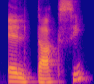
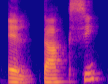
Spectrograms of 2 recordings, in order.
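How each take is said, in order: Both takes have the same delivery.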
